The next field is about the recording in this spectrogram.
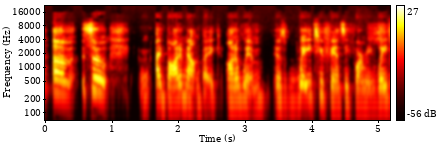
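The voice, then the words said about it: Thick Massachusetts accent. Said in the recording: “I just have a really thick Massachusetts accent”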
